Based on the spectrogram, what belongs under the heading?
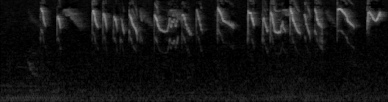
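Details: Oriental white-eye song from a master recording for training pet birds: a rapid run of high, thin chirps and short up-and-down whistled notes, about three per second, over a faint low background hum.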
